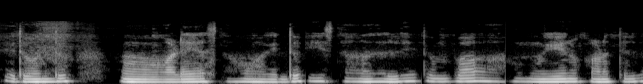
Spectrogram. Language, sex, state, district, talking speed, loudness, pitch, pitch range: Kannada, male, Karnataka, Dharwad, 75 wpm, -17 LUFS, 130 Hz, 125-140 Hz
